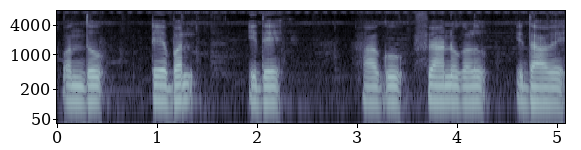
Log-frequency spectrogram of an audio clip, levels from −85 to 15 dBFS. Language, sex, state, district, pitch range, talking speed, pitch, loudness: Kannada, male, Karnataka, Bidar, 115-120 Hz, 70 wpm, 120 Hz, -22 LUFS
